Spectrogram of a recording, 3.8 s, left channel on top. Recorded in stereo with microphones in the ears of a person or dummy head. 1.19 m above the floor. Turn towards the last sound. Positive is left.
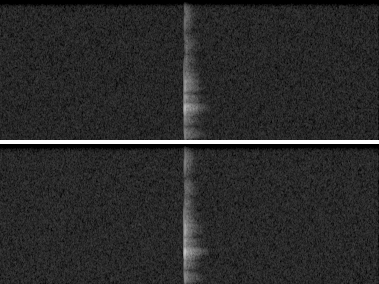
turn(degrees=-15)  # may be behind; listen again after turning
